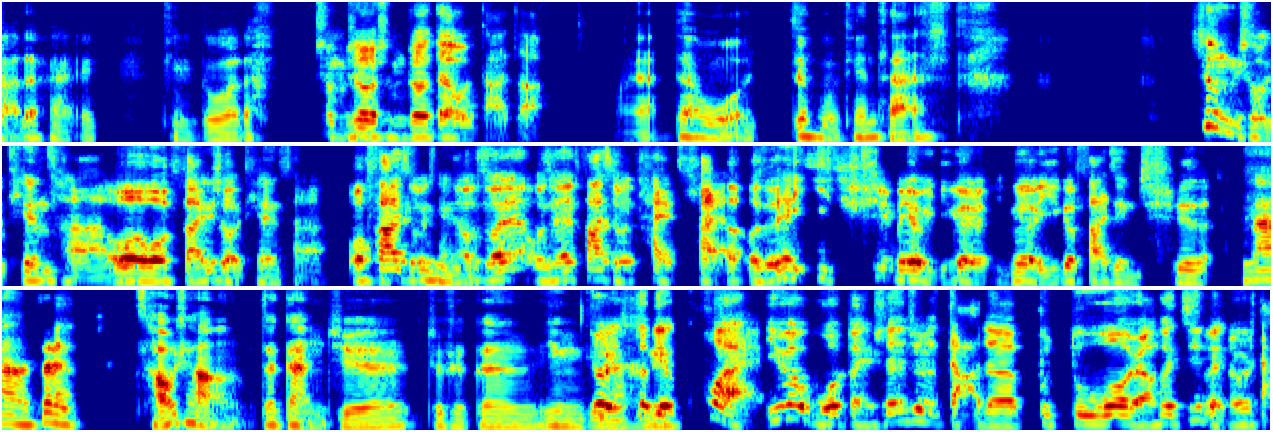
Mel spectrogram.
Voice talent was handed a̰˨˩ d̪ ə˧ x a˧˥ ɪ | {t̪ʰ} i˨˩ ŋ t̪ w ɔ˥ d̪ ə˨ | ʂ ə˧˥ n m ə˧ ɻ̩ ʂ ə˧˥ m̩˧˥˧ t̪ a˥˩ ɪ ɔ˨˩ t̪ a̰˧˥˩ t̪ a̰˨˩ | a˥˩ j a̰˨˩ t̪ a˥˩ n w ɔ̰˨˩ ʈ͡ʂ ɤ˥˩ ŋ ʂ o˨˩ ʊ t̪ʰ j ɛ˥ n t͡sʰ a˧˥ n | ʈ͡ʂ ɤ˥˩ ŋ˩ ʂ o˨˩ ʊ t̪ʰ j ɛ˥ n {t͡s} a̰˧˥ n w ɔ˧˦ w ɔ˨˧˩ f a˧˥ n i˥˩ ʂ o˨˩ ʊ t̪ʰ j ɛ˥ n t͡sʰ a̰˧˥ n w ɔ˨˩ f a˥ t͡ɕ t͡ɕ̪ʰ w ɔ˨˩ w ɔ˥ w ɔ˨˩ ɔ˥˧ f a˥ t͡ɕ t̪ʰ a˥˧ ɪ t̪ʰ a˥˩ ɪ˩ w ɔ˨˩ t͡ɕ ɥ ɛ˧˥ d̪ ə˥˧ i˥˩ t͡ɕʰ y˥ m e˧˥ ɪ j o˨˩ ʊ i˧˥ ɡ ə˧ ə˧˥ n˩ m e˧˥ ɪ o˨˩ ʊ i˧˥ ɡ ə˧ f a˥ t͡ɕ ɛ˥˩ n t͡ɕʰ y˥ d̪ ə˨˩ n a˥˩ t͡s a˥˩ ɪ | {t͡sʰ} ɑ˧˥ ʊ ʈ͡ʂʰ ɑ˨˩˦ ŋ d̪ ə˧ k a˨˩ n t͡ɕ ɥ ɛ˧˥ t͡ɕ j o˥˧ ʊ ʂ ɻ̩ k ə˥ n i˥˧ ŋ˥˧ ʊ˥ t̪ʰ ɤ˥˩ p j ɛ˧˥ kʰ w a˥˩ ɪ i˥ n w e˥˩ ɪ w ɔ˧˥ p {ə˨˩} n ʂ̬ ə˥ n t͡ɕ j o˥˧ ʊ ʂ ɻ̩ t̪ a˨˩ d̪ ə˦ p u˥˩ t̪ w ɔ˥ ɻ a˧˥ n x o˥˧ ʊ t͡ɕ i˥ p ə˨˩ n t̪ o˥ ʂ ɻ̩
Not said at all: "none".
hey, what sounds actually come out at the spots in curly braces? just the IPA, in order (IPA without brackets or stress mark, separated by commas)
t̪ʰ, t͡sʰ, t͡sʰ, ə˨˩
